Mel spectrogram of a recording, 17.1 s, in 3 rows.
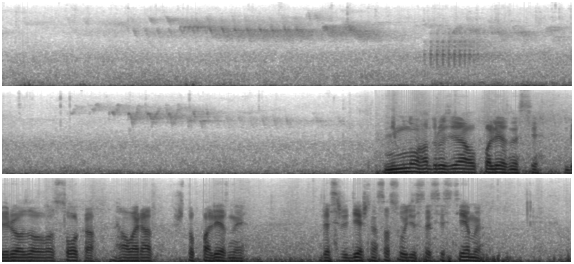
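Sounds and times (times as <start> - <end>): songbirds trilling: 0.5 - 12.9.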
